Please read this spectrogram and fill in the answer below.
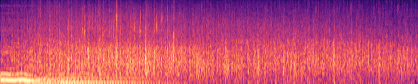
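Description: A song's final held note and its band backing die away in the first second or two, and an audience applauds, the clapping slowly fading.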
